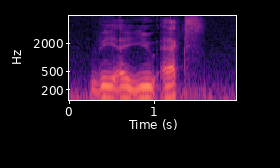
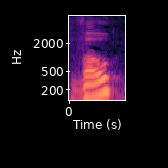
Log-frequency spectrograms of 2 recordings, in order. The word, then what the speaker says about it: Vaux: his partner Calvert Vaux, V-A-U-X. It's French, and if he was French, it would perhaps be pronounced Vaux. But since he is English, it's actually pronounced Vaux.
